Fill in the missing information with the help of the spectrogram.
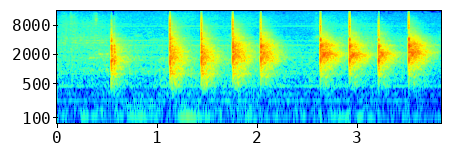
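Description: A dried bonito (katsuobushi) block is knocked ten times in an uneven rhythm, each tap a short, bright knock centered near 1.5 kHz that dies away within about a tenth of a second. The under-dried block is judged not ready by its sound and needs at least another month of drying.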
